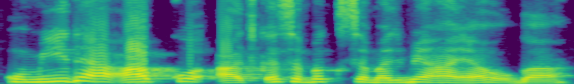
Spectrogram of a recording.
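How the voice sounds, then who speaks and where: A woman teaching Quran pronunciation, slowly sounding out letters and explaining recitation rules in a patient, deliberate way. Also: medium pitch, expressive, dry recording. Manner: clear, deliberate syllable drills with patient explanation. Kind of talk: slow, drilled tajweed lesson.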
